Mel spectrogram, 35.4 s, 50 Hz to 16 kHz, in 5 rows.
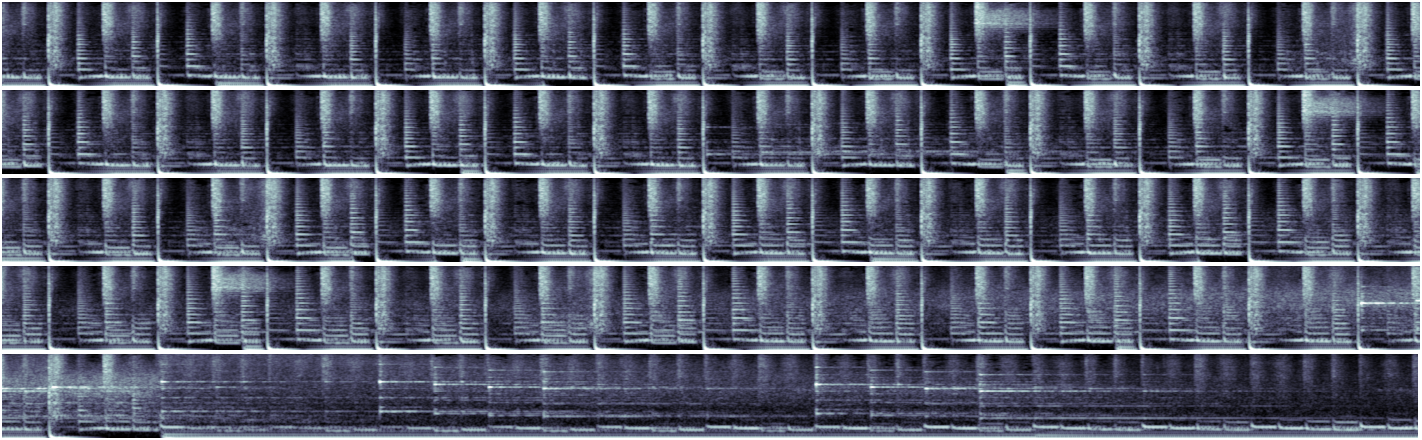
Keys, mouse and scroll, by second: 3.5-4.2 typing, 3.7 click, 10.2 click, 11.2 typing, 12.5 typing, 14.5-15.2 typing, 14.7 click, 17.0 click, 17.7 click, 20.7 click, 23.7 click, 25.6-28.0 typing, 29.4 typing, 31.3 click, 33.8 click.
